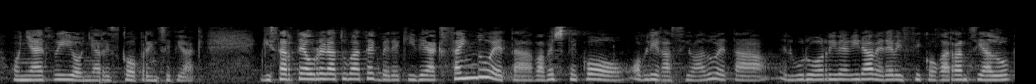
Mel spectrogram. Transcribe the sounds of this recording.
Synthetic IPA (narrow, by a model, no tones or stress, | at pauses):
o̞ɲario̞ɲarisko̞pɾint͡sipio̞a̰k | ɡisaɾt̪e̞awre̞ɾat̪uβat̪e̞k̚be̞ɾe̞kið̞e̞aksajnd̪ue̞t̪aβaβ̞e̞st̪e̞ko̞oβ̞liɣ̞asio̞að̞ue̞t̪ae̞lβuɾuo̞riβe̞ɣ̞iɾaβ̞e̞ɾe̞βesiko̞ɣ̞arant͡siað̞u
